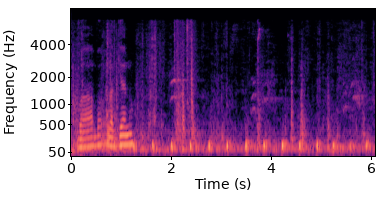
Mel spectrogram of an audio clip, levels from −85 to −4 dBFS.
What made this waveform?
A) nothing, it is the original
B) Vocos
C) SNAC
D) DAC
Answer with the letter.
A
